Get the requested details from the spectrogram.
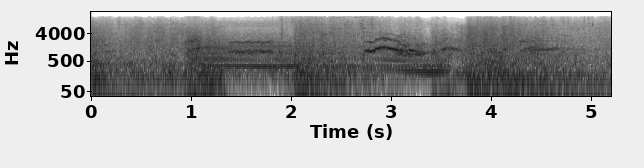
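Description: Tyres screech as a car spins.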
